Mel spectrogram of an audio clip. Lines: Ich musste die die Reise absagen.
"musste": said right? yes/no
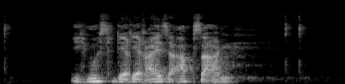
yes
